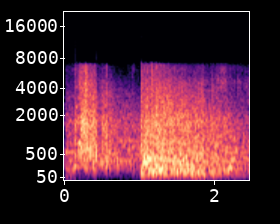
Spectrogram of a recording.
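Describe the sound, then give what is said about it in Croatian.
Gunfire crackling on all sides in a dense, unbroken clatter of sharp pops, with a louder surge about midway through and no voices. “Na sve strane puca.”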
